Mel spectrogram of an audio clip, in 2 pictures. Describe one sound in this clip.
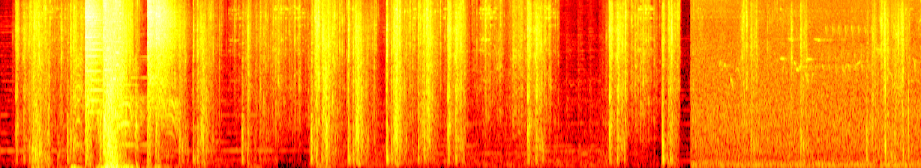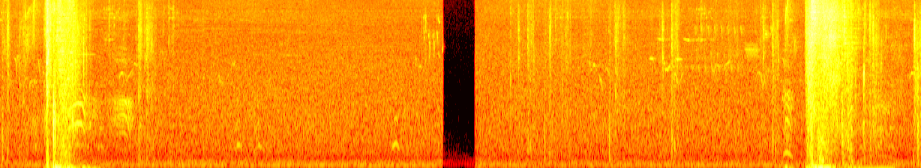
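Steel swords clash and clang sharply.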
